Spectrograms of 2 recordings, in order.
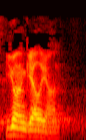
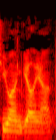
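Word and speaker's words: euangelion (εὐαγγέλιον): It's euangelion. Okay, that's how you say it. It's euangelion.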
